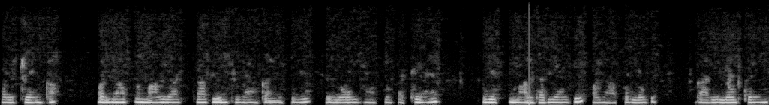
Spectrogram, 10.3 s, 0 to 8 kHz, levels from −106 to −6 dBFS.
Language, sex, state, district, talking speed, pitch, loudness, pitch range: Hindi, female, Bihar, Darbhanga, 130 wpm, 210 Hz, -30 LUFS, 200-225 Hz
